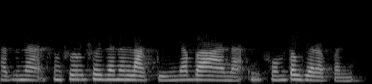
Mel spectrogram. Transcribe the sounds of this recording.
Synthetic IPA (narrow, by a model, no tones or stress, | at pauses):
adunɐsuŋsojsojdanɐlak̚pinɐbanɐʔipʰomtawd͡ʒaɾak̚pɐni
